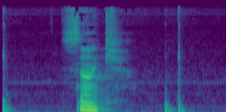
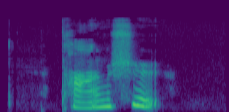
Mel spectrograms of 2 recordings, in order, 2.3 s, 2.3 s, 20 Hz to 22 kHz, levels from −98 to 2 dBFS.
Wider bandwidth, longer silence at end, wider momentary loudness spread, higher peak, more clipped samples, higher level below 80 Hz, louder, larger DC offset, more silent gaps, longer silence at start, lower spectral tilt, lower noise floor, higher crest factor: first, 16.5 kHz vs 11.5 kHz; second, 0.45 s vs 0.7 s; first, 22 LU vs 13 LU; first, -10 dBFS vs -18 dBFS; neither; first, -58 dBFS vs -88 dBFS; first, -28 LUFS vs -32 LUFS; neither; neither; second, 0.05 s vs 0.6 s; first, -5.5 dB/octave vs -4 dB/octave; second, -60 dBFS vs -78 dBFS; about the same, 22 dB vs 18 dB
